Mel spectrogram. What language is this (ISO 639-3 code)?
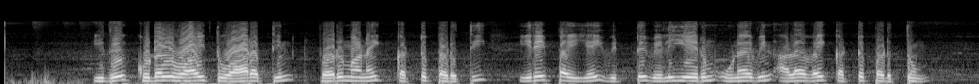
tam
